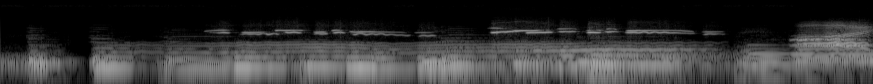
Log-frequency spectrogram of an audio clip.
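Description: Someone whistles a bright, steady melody over a full instrumental backing. The whistled line carries clearly above the accompaniment, running through several phrases with a rising trill near the end.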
